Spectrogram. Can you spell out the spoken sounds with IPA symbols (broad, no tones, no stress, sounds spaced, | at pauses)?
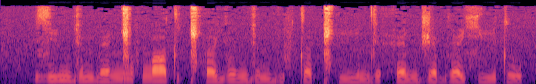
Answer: z i ŋ ɡ ɪ m b ɛː ŋ͡ǁ ʌ f ŋ ɒː t i ǁʰ ʌː j ʊː ŋ ɡ ɪː m b i f t ʌː ǁʰ iː n d ɪː h ɛ n d͡ʒ ɛ b l ɛː ç iː t u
